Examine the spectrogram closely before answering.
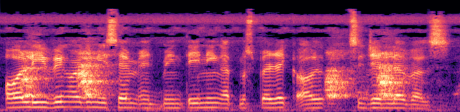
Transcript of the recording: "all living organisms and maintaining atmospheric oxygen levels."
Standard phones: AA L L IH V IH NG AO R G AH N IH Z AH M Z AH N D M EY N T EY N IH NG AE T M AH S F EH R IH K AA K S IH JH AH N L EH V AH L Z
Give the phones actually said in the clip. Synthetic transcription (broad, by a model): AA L L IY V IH NG AO R G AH N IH S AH M AH N D M EY N T EY N IH NG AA T M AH S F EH R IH K AA K S IH JH AH N L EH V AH L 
